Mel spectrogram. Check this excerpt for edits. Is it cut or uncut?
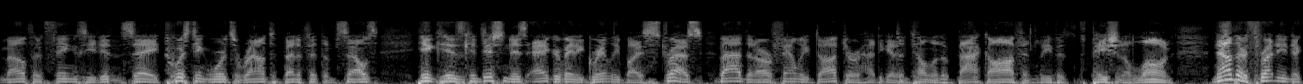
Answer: cut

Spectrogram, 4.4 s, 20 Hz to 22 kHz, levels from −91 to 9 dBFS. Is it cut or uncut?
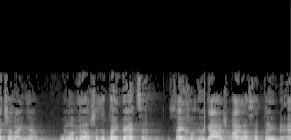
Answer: cut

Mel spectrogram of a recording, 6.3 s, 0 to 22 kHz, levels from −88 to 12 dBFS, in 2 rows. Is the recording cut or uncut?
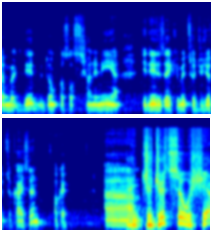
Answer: uncut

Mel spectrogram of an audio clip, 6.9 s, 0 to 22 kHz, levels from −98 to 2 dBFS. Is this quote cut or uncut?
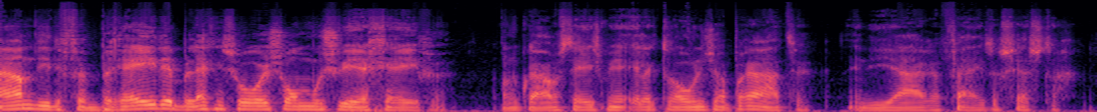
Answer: cut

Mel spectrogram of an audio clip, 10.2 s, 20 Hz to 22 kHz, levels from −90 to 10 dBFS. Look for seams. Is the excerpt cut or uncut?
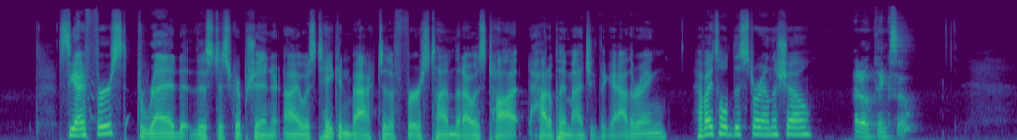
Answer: cut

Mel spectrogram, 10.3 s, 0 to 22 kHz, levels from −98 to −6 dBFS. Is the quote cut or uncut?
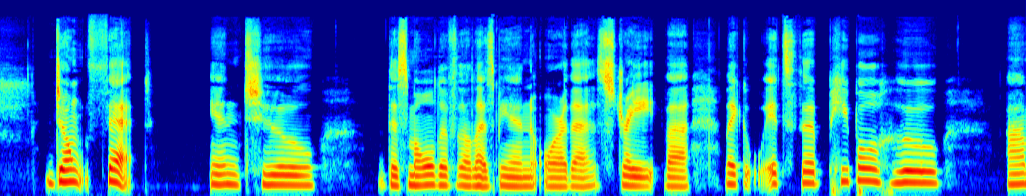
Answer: cut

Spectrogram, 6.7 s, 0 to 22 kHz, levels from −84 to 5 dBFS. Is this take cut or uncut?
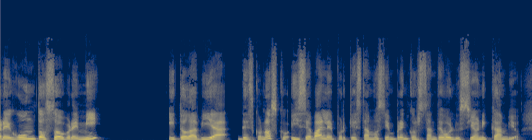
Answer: uncut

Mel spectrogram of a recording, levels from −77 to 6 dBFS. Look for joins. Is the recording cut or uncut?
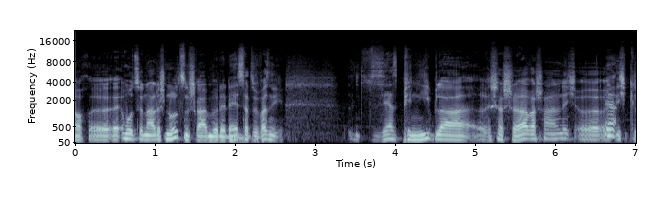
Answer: cut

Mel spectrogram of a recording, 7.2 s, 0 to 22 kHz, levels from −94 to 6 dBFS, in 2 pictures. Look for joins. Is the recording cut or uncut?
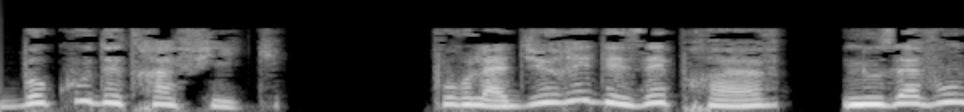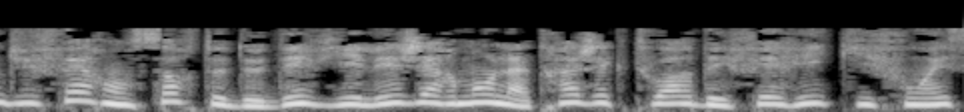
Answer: uncut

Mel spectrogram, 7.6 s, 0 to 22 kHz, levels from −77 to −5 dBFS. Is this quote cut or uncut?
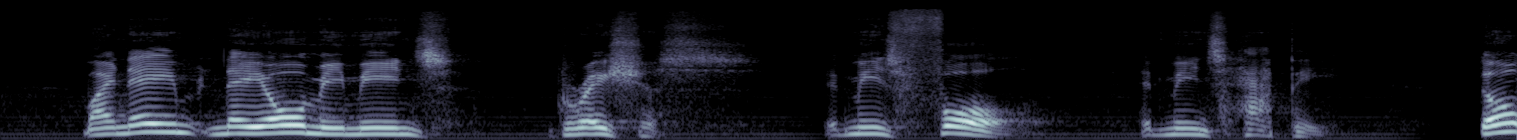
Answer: uncut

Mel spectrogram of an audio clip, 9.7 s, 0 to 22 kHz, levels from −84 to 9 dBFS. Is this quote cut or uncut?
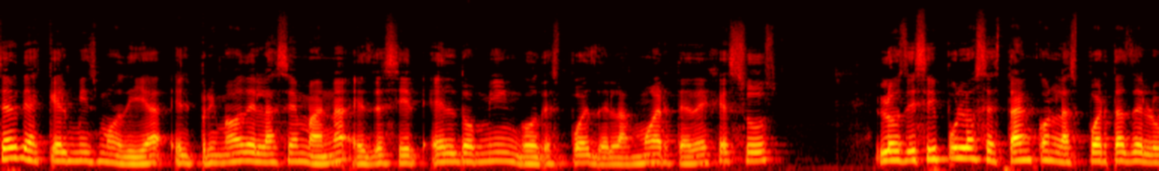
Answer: uncut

